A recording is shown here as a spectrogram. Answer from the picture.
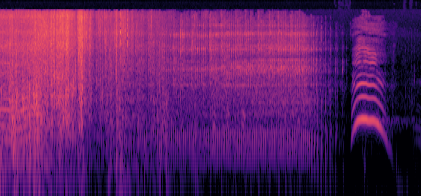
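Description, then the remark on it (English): A chainsaw roars loudly, then settles into a steady buzzing drone as it saws through the trunk of a big redwood tree to take a sample, cutting off near the end, followed by a short whining tone that rises and falls. “Sawing through the big tree takes a long time. Stripling has to stop regularly to clear the thick redwood sawdust clogging the chainsaw”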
